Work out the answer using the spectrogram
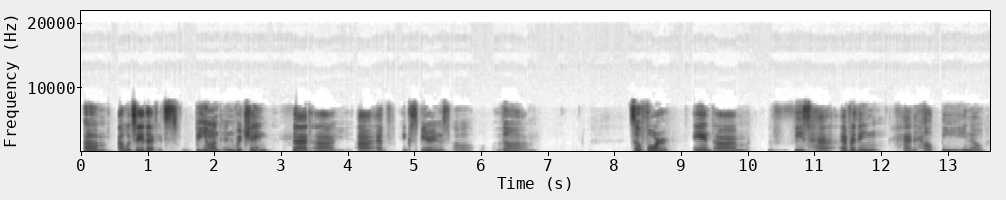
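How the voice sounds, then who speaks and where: A man from the Philippines, a high school English teacher, speaking as a radio guest with many pauses and fillers. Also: steady tone, fairly bright tone, muffled recording.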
